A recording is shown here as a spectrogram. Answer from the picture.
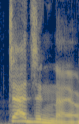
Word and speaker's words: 짜증나요: So it's 짜증나요, right? It's double 치읓. Yeah, you have to make it a little stronger.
